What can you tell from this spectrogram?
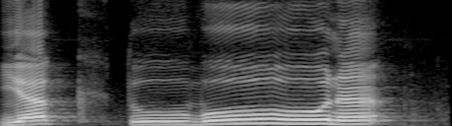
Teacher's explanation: jangan sampai memantul huruf yak. Tidak boleh ada ke ya, tidak boleh yak. Tapi mengalir, sifatnya hamas ya, mengalir.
